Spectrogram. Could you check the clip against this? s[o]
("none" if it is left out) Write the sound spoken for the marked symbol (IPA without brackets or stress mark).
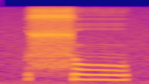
u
